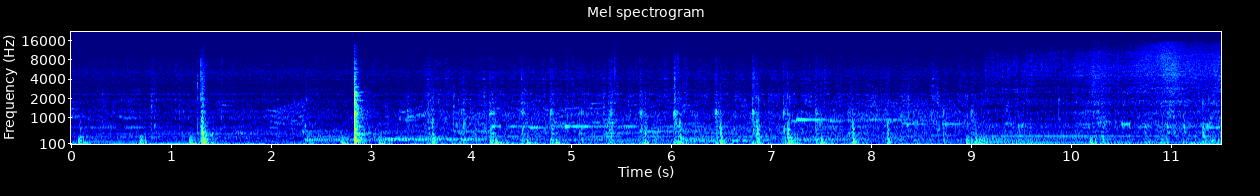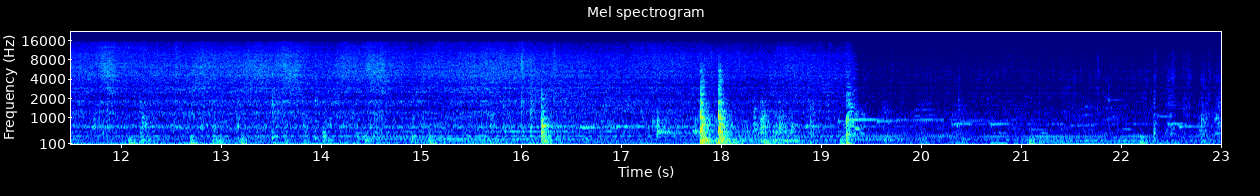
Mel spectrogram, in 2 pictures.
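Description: Chopped onions sizzling in a frying pan while a spatula stirs them. The sizzle is loudest through the middle stretch. There are sharp knocks of utensils on metal in the first few seconds and again a little before the end.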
